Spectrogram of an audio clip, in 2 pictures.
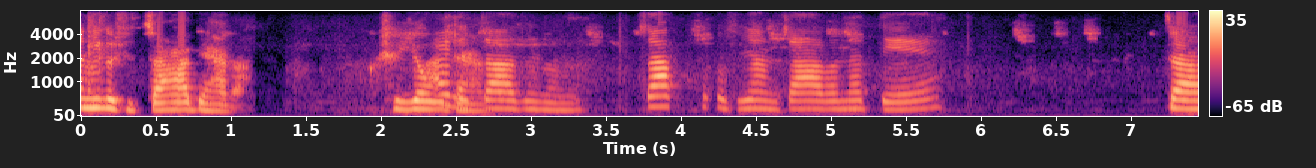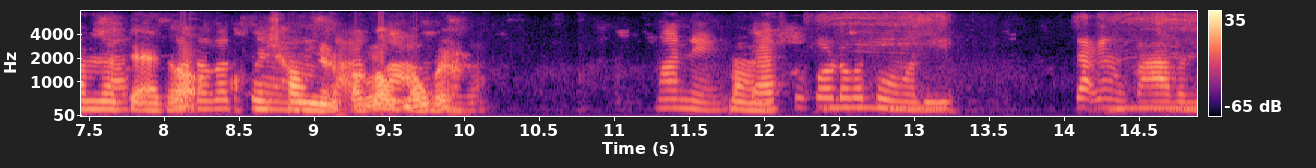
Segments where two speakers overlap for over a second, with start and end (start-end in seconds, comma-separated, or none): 7.6-10.0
